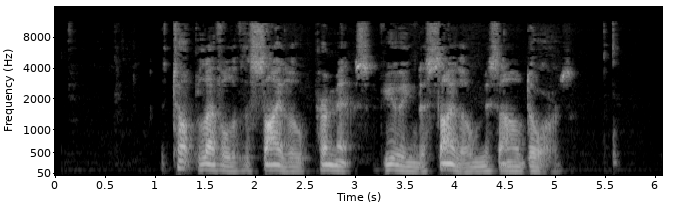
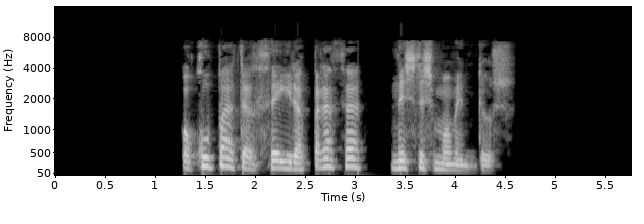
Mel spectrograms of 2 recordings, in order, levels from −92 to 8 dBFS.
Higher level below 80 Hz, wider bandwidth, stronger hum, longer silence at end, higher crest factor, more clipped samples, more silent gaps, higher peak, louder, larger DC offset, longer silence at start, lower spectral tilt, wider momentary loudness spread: about the same, -54 dBFS vs -56 dBFS; first, 11.5 kHz vs 7.8 kHz; neither; second, 0.45 s vs 1.2 s; first, 22 dB vs 16 dB; neither; second, none vs 3.27-3.35 s; second, -6 dBFS vs 0 dBFS; second, -26 LUFS vs -15 LUFS; neither; about the same, 1.2 s vs 1.3 s; second, -3.5 dB/octave vs -5 dB/octave; about the same, 10 LU vs 10 LU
